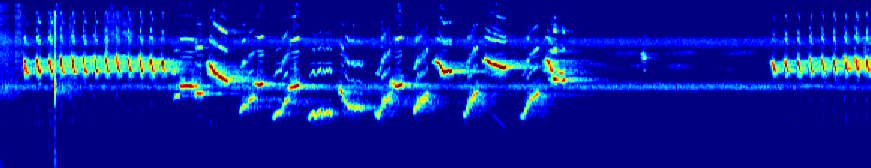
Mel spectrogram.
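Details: Song of a white-rumped shama, played to bring silent shamas into song: a rapid pulsed trill, then a burst of varied quick whistled slurs, a short silence, and the trill again.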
